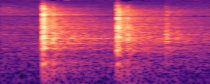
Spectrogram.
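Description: Hula drum strikes: two loud, sharp beats about three-quarters of a second apart, each ringing briefly, then a softer tap near the end.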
